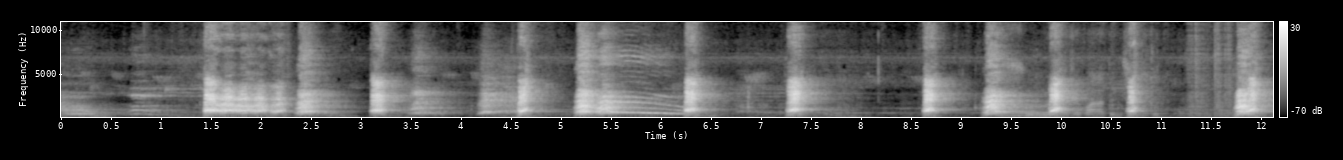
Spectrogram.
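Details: Puppy giving short, high yapping barks and whiny squeals in irregular bursts, some rising and falling, with a quiet steady tone in the background.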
